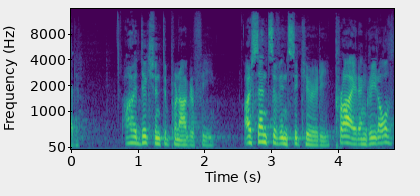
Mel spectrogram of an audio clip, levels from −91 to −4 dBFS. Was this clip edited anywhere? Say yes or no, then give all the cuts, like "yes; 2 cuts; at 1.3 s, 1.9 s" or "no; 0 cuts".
no; 0 cuts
